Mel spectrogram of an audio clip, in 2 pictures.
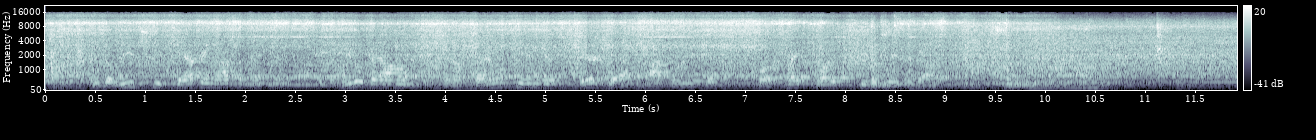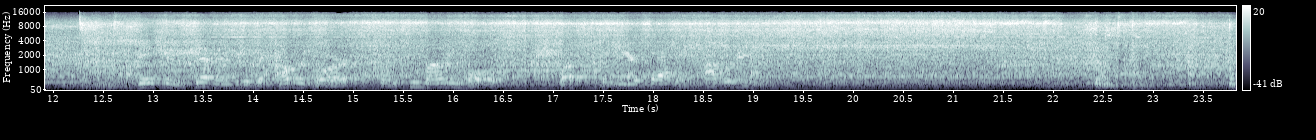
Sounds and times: Inside, large room or hall: 0.0 - 10.8, 12.3 - 23.8
Speech: 0.4 - 9.1, 12.8 - 19.2.

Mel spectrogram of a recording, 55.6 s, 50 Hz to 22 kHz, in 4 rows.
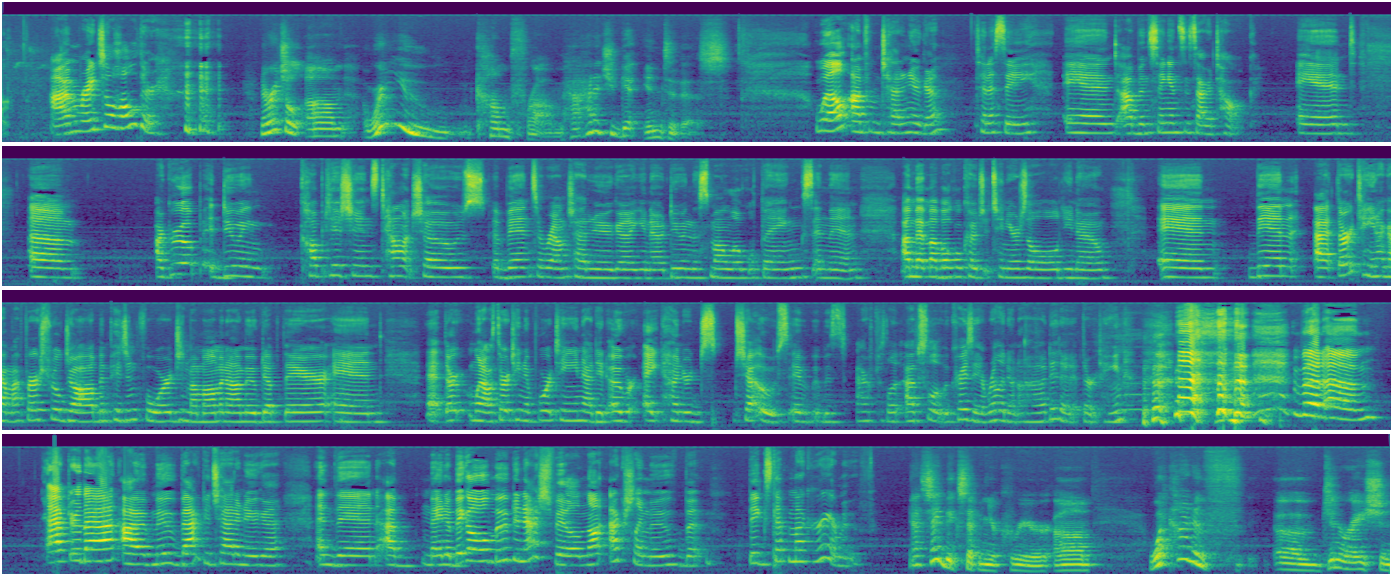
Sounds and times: Speech: 0.0 - 1.6, 14.2 - 14.7, 15.4 - 39.0, 40.7 - 52.6, 53.2 - 55.5.

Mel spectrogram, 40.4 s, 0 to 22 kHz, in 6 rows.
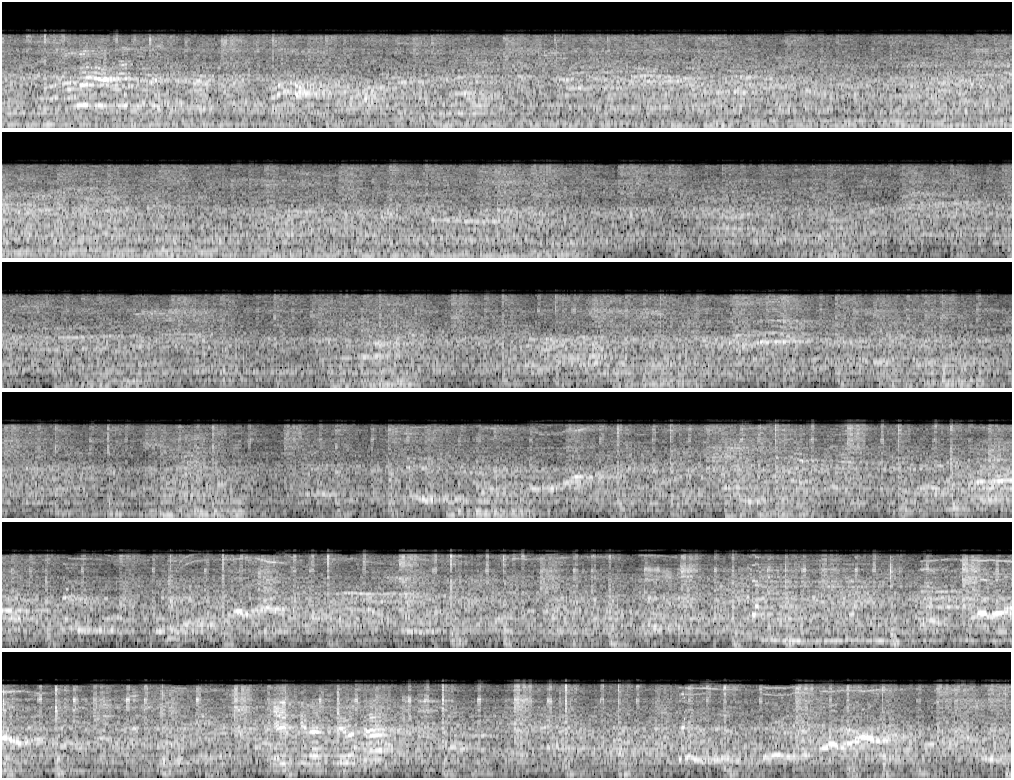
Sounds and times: Speech: 0.0 - 40.3
Pop music: 22.3 - 40.3.

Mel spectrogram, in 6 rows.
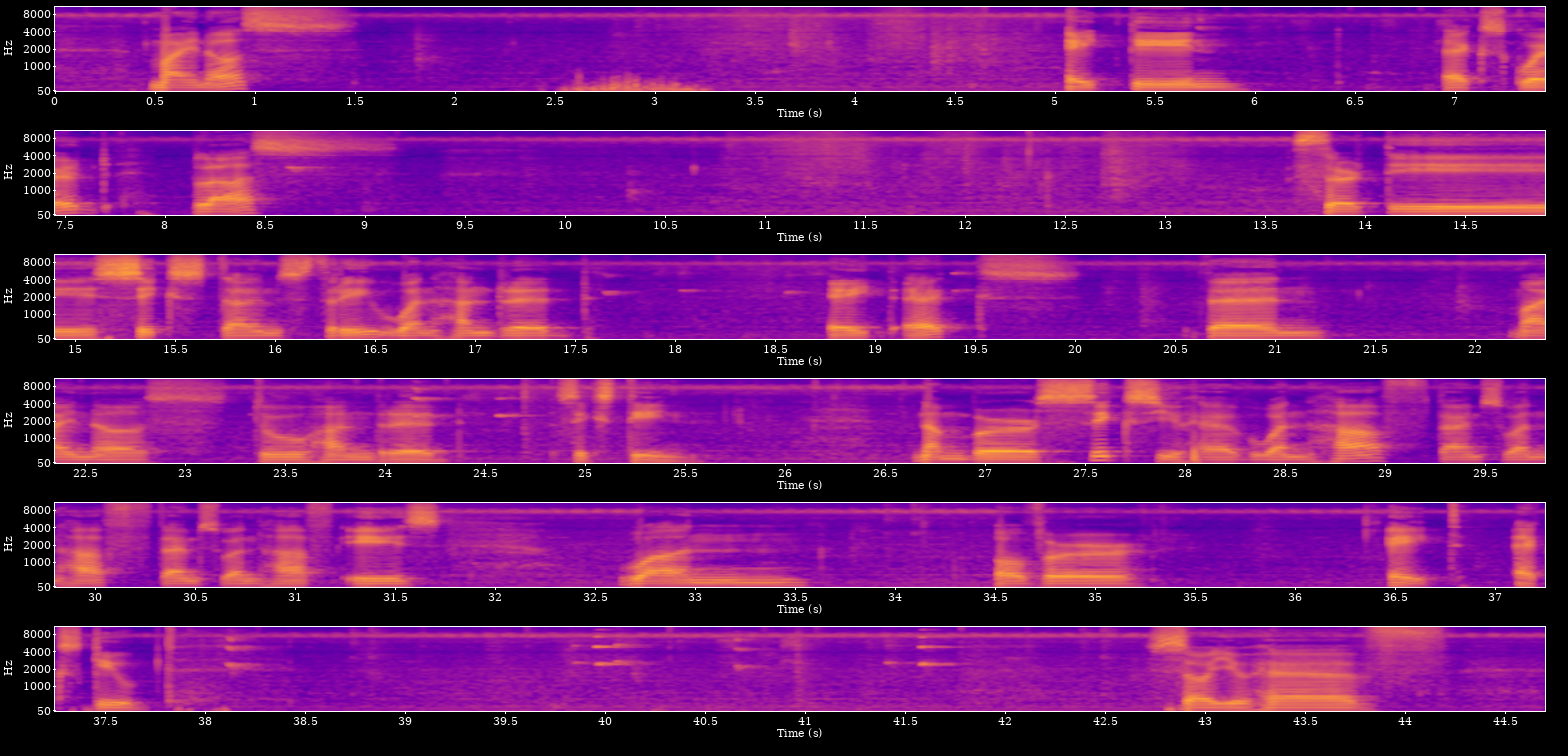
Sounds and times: Speech: 0.5 - 1.5, 5.0 - 6.0, 6.9 - 9.2, 13.6 - 17.6, 18.8 - 21.3, 22.2 - 25.6, 26.6 - 31.8, 32.6 - 33.6, 34.5 - 35.4, 36.4 - 37.9, 42.7 - 44.2.

